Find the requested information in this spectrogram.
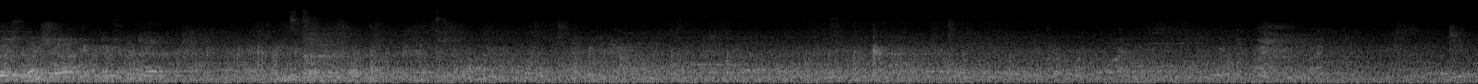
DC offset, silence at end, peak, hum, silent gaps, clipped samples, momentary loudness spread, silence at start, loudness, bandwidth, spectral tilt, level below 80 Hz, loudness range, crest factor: under 0.1%; 0 s; -14 dBFS; none; none; under 0.1%; 5 LU; 0 s; -34 LUFS; 16.5 kHz; -6 dB/octave; -60 dBFS; 4 LU; 20 dB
